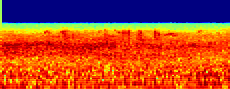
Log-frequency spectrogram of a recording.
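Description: Steady outdoor background noise: a constant, even hiss with no distinct events.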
